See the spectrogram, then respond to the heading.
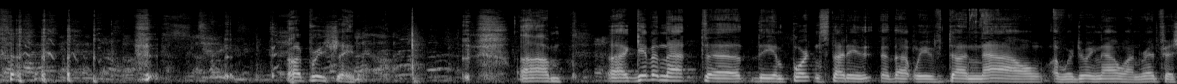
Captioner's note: laughter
